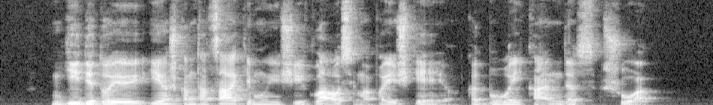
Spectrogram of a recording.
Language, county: Lithuanian, Telšiai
